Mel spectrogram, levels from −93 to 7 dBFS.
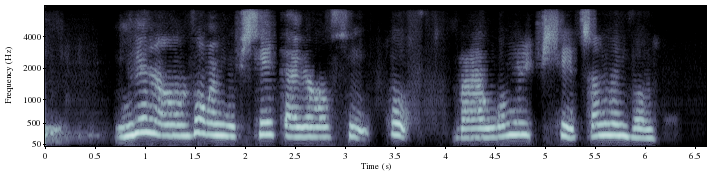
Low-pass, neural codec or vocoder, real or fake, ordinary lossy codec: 7.2 kHz; codec, 16 kHz, 1 kbps, FreqCodec, smaller model; fake; AAC, 32 kbps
